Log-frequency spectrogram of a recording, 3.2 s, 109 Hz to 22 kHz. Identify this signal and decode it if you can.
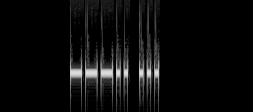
Morse code, heard as a keyed tone, about 25 wpm, 700 Hz. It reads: 8S
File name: Two Letter-Number Combinations - 25wpm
